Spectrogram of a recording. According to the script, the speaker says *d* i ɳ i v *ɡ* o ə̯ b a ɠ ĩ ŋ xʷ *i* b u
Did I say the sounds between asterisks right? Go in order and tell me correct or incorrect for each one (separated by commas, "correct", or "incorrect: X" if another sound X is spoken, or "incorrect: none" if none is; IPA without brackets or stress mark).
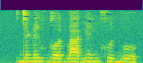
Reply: correct, correct, correct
